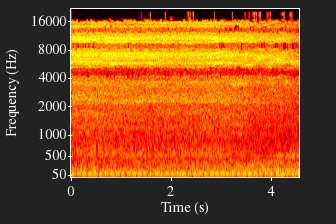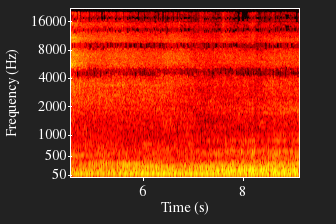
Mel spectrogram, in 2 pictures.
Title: Exhaust leak fixed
